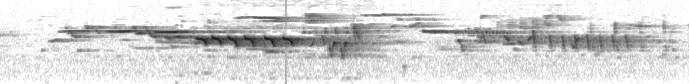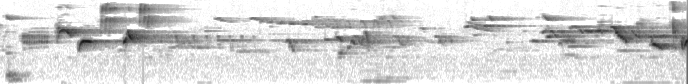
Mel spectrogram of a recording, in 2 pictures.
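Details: Nightingale singing in Greece: rich, varied phrases of rapid pulsed trills, sharp whistles and chattering notes, with short pauses between bursts and a quiet background.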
